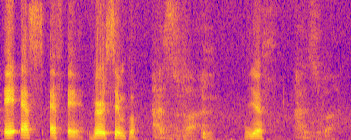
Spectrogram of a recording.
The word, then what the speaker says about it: Asfa: Asfa is the name, it's spelled A-S-F-A.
